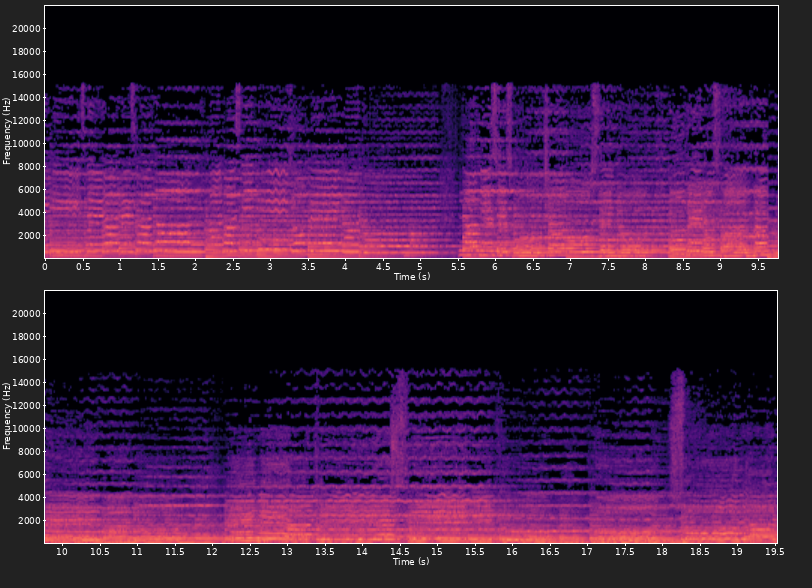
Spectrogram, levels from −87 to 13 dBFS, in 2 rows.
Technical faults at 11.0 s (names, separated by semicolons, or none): none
